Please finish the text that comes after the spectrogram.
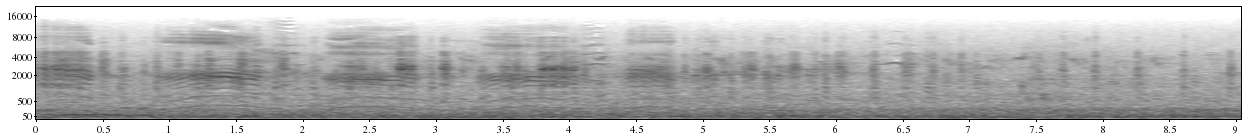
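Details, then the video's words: Great crested grebes (Podiceps cristatus) fighting, possibly territorial behaviour: harsh, grating, barking calls in irregular bursts over steady water splashing and a low background rumble. "Great Crested Grebes Fight"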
